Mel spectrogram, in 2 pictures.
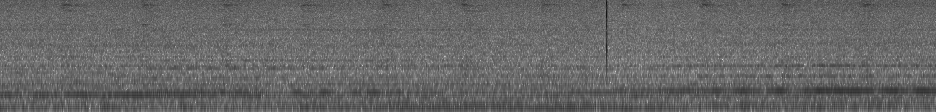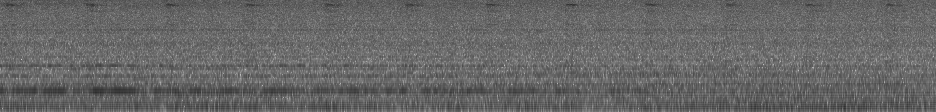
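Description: Synthesized sci-fi 'reactor' sound effect played from a computer: a steady low drone with higher humming tones that step up in pitch about four and a half seconds in, marked by a single click.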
